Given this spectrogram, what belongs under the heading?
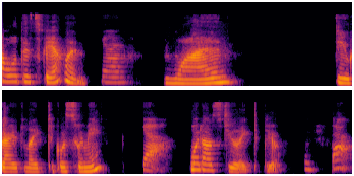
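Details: Little boy with childhood apraxia of speech, recorded before therapy; childhood apraxia of speech.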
